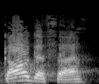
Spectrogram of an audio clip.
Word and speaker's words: Golgotha: And they came to a place called Golgotha. That's the way you pronounce it in Aramaic.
